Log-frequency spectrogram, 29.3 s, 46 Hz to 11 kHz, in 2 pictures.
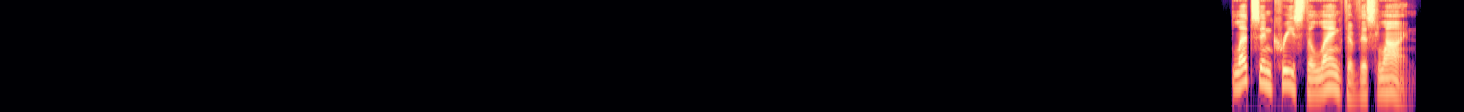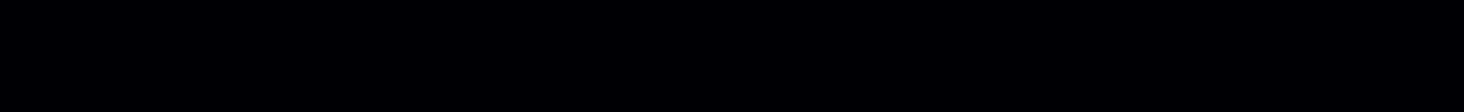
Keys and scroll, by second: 11.8-12.6 typing, 21.8 space.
